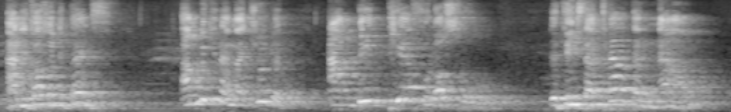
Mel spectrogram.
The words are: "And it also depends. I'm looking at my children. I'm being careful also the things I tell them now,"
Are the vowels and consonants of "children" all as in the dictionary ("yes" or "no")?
yes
